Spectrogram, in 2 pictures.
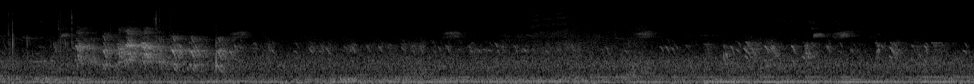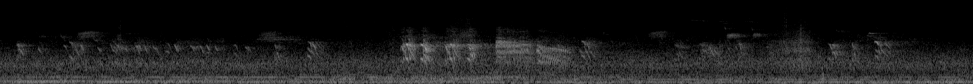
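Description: Birds calling in harsh, rapid bursts three times: about a second in, around seven seconds, and loudest around fourteen seconds, over a faint steady low hum.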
